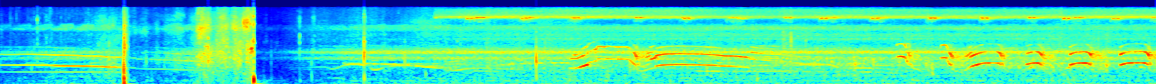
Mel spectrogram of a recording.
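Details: Several jackals wail together in a wavering chorus on a winter night in an open village field near a small river, voices sliding up and down in drawn-out, yelping, overlapping wails; sharp knocks open it, a thin high whine behind.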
